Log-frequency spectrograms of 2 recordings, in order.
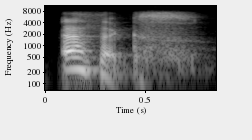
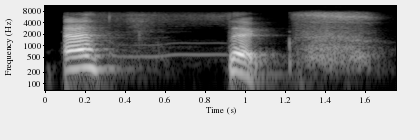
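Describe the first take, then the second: First: The word is said at normal conversational speed. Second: The word is said slowly and drawn out. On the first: "then at normal speed" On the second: "once slowly"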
